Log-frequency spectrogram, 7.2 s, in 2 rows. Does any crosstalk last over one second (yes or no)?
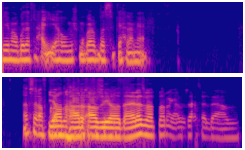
yes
